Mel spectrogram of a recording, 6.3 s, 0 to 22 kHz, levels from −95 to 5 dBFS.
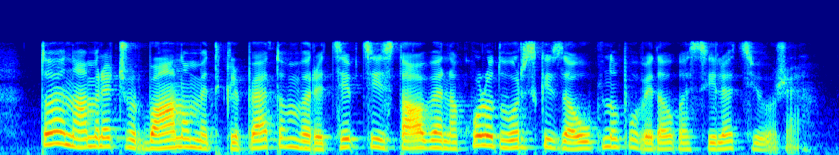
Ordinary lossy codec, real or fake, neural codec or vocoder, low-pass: none; real; none; 7.2 kHz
